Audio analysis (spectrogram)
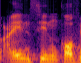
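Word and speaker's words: عسق: 20 harakat totalnya ya untuk huruf Ain Sin qof ini kalau di total-total ada 20 intonasi panjang maka ini perhatikan sekali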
